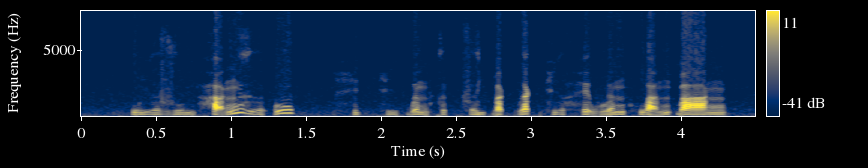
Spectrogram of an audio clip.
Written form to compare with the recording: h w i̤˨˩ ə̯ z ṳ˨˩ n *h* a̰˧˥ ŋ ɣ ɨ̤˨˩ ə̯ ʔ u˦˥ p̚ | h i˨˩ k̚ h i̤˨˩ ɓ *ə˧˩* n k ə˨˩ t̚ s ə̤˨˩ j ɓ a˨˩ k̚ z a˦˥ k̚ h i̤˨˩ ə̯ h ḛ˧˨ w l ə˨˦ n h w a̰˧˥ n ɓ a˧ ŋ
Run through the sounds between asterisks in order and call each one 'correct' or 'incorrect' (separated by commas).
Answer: correct, correct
